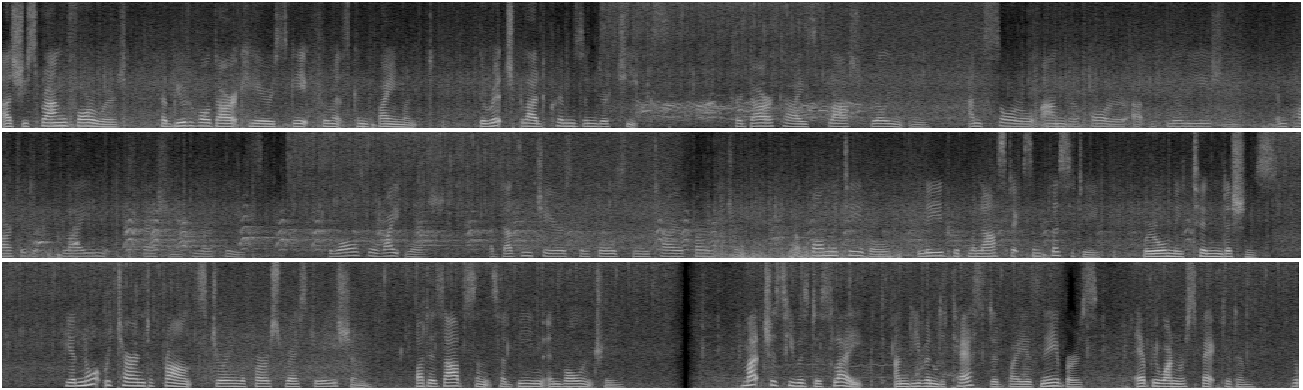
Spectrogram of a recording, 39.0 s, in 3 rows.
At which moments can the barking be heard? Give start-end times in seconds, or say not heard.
13.2-24.9.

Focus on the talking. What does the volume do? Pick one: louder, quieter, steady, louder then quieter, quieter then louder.
quieter then louder.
